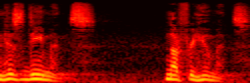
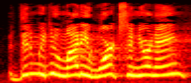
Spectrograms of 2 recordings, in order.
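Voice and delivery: higher, loud indignant plea; loud pleading; 8 semitones higher, 12 dB louder than usual. Acted. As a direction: protest desperately at the gate. Pleaders at judgment.

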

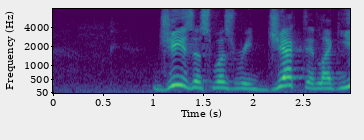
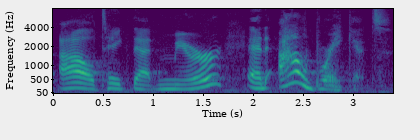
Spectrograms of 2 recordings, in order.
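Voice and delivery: low, slow, hushed promise; tender whisper; 5 semitones lower, 4 dB quieter, slower than usual. Retold or imitated. Christ promising the sinner, slow and hushed. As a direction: soften into a whisper.

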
